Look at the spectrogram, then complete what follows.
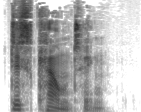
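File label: "discounting", English, British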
